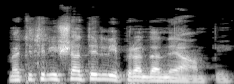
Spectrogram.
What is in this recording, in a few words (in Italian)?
"sciantilli", crespinese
